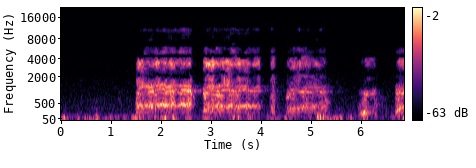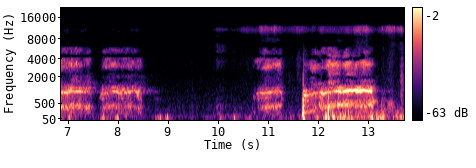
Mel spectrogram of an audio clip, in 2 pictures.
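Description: A fallow deer gives harsh, rasping grunts in short bursts, an angry sound made while fighting.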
